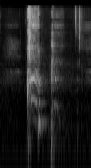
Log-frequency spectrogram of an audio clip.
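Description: A person coughs and clears their throat: a harsh burst followed by a second cough, then a brief raspy clearing, with no talking.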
